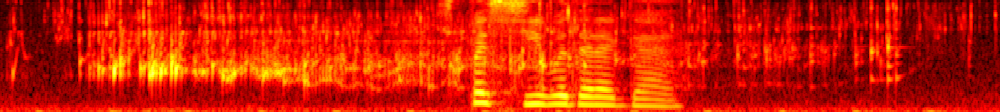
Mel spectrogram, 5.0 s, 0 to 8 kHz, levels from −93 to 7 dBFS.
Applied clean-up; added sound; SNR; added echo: none; Fill (with liquid) / Water; 1 dB; none.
